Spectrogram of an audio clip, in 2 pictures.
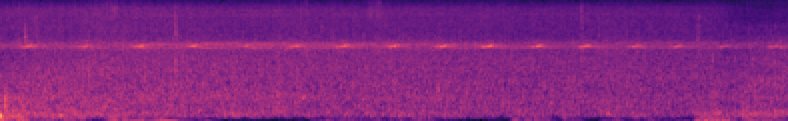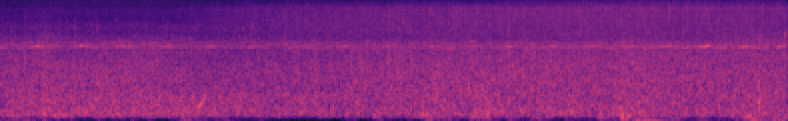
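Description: River water rushing over rapids, a steady even rush, with a steady high tone that pulses lightly running through it.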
